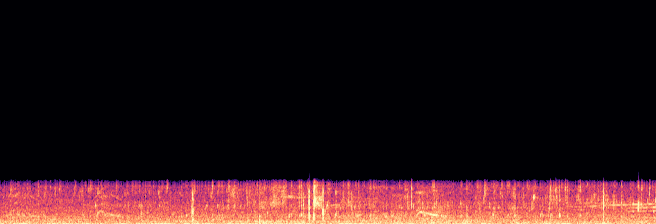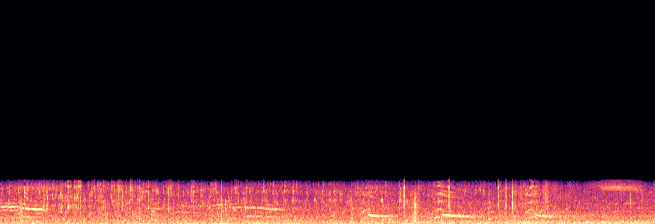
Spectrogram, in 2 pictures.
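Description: Outdoor garden ambience: a steady low rumble under scattered short bird chirps, with a few sharp clicks about three seconds in.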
